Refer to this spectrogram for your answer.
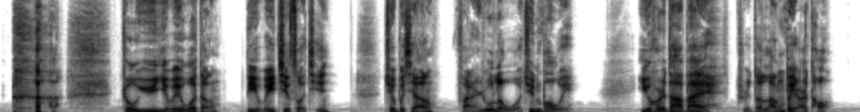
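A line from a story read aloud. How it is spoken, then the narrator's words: Laughing. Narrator (Chinese): 赵云笑道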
